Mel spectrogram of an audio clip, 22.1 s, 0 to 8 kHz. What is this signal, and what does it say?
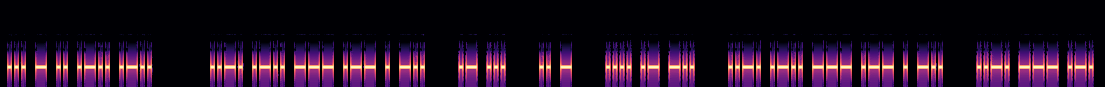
Morse code, heard as a keyed tone, about 17 wpm, 700 Hz. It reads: STILL FLOWED AS IT HAD FLOWED FOR
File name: Book One / 08-Chapter 8 - 17 WPM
